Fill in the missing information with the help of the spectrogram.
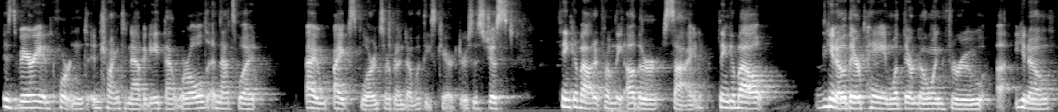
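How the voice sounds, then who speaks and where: A woman's voice: low-pitched, steady tone, moderate pace, darkish tone, reverberant. A woman author on a panel, speaking earnestly in casual conversation with some fillers.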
